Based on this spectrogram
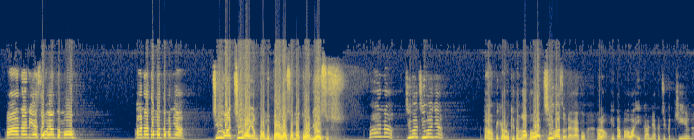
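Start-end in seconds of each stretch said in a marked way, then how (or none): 0.1-9.1 loud, high-pitched angry demand; mock angry scolding. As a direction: bellow it like a furious leader scolding the team. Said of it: "saya marah sama kalian". (bentakan marah dengan suara tinggi)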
